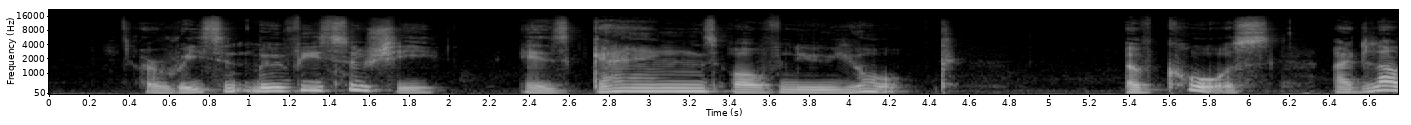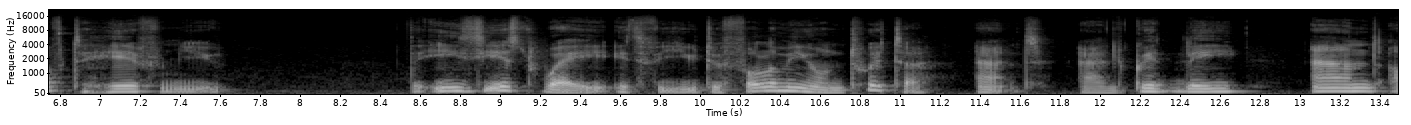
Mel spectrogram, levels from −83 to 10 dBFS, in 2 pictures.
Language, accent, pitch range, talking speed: English, British, 100-160 Hz, 140 wpm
